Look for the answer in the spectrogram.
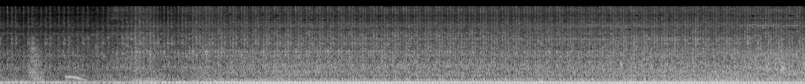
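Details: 1931 Ford Model A, flathead four, 200.5 cu in, about 4.5:1 compression, just revived after 65+ years stored; low, steady idle with even soft beat, no knocks or misses; running smooth and healthy.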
